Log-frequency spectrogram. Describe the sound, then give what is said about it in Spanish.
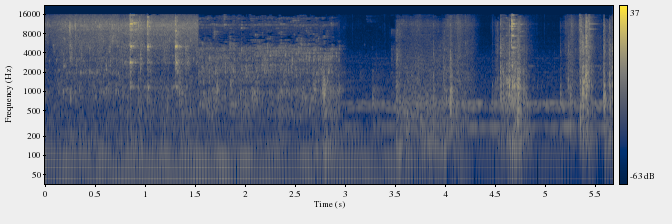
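Water runs from a tap in a kitchen with a steady rushing hiss while dishes are washed, clinking and clattering, the flow easing off midway and leaving sharper knocks of plates and utensils. “Lavó algunos platos de la cocina.”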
